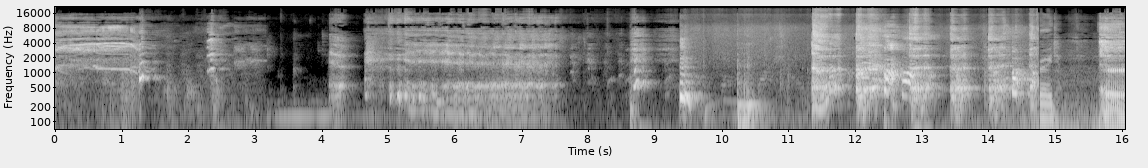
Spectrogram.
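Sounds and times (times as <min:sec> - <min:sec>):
person burping: 0:04.1 - 0:04.5, 0:05.4 - 0:07.6, 0:11.4 - 0:14.8, 0:15.7 - 0:16.0.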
